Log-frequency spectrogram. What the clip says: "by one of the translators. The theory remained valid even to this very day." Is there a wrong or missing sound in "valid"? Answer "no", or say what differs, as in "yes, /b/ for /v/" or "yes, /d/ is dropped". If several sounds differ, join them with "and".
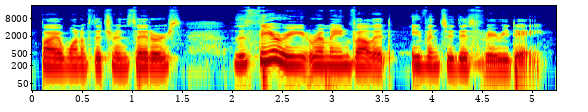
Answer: no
